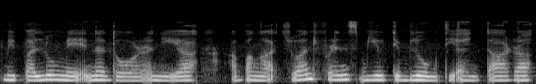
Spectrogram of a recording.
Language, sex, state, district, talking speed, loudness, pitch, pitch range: Mizo, female, Mizoram, Aizawl, 190 wpm, -17 LUFS, 200 Hz, 190-205 Hz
